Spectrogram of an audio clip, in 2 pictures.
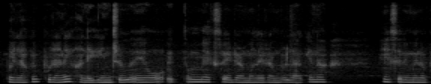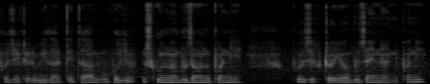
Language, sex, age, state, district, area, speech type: Nepali, female, 18-30, West Bengal, Darjeeling, rural, spontaneous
